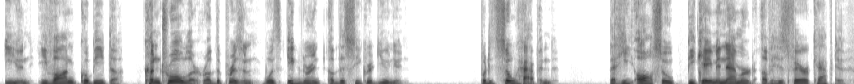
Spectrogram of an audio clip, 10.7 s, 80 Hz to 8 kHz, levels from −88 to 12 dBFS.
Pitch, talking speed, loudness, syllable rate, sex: 110 Hz, 145 wpm, -20 LUFS, 5.7 syllables/s, male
